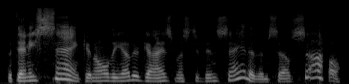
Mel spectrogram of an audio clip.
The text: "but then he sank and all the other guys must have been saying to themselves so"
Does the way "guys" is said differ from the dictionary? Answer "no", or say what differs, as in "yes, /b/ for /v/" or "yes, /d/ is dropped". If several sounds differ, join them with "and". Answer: no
